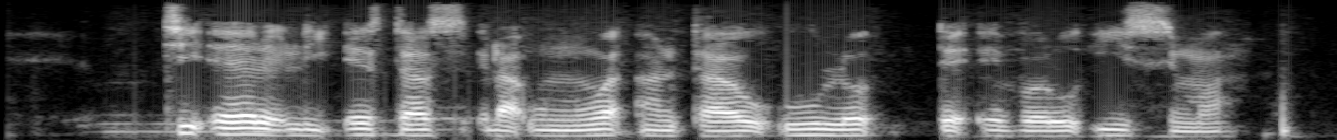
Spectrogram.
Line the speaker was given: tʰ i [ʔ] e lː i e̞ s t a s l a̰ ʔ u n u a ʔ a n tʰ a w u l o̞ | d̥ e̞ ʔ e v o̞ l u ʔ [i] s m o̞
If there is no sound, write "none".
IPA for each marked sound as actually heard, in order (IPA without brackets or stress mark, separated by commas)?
ʔ, i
